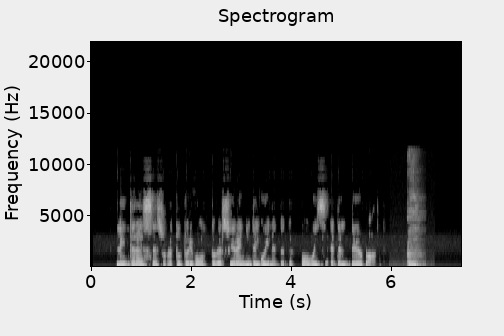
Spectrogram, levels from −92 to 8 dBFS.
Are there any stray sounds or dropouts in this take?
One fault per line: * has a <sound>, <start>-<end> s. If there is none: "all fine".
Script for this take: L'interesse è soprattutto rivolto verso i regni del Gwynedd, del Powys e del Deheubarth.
* has a throat clearing, 6.3-6.7 s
